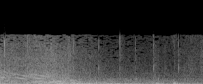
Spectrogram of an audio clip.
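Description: A burst of gas hisses loudly.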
